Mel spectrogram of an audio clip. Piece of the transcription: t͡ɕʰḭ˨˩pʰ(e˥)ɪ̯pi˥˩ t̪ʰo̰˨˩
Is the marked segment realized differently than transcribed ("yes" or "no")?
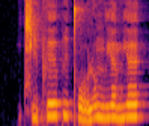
no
